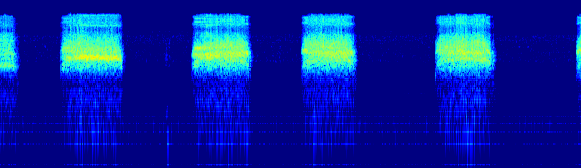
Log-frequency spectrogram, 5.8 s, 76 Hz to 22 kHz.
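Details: Barn owl nest on camera, 24 September 2015, parent delivering food to owlet number four; long breathy hissing screeches, about half a second each, repeated nearly every second, quiet gaps between.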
